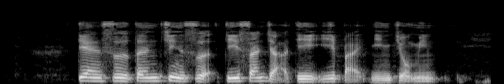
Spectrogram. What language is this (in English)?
Chinese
